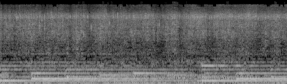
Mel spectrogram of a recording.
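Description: Green peas, carrot, beans and capsicum sizzle in a pan as a steady, loud, close hiss, with faint sustained tones running underneath.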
